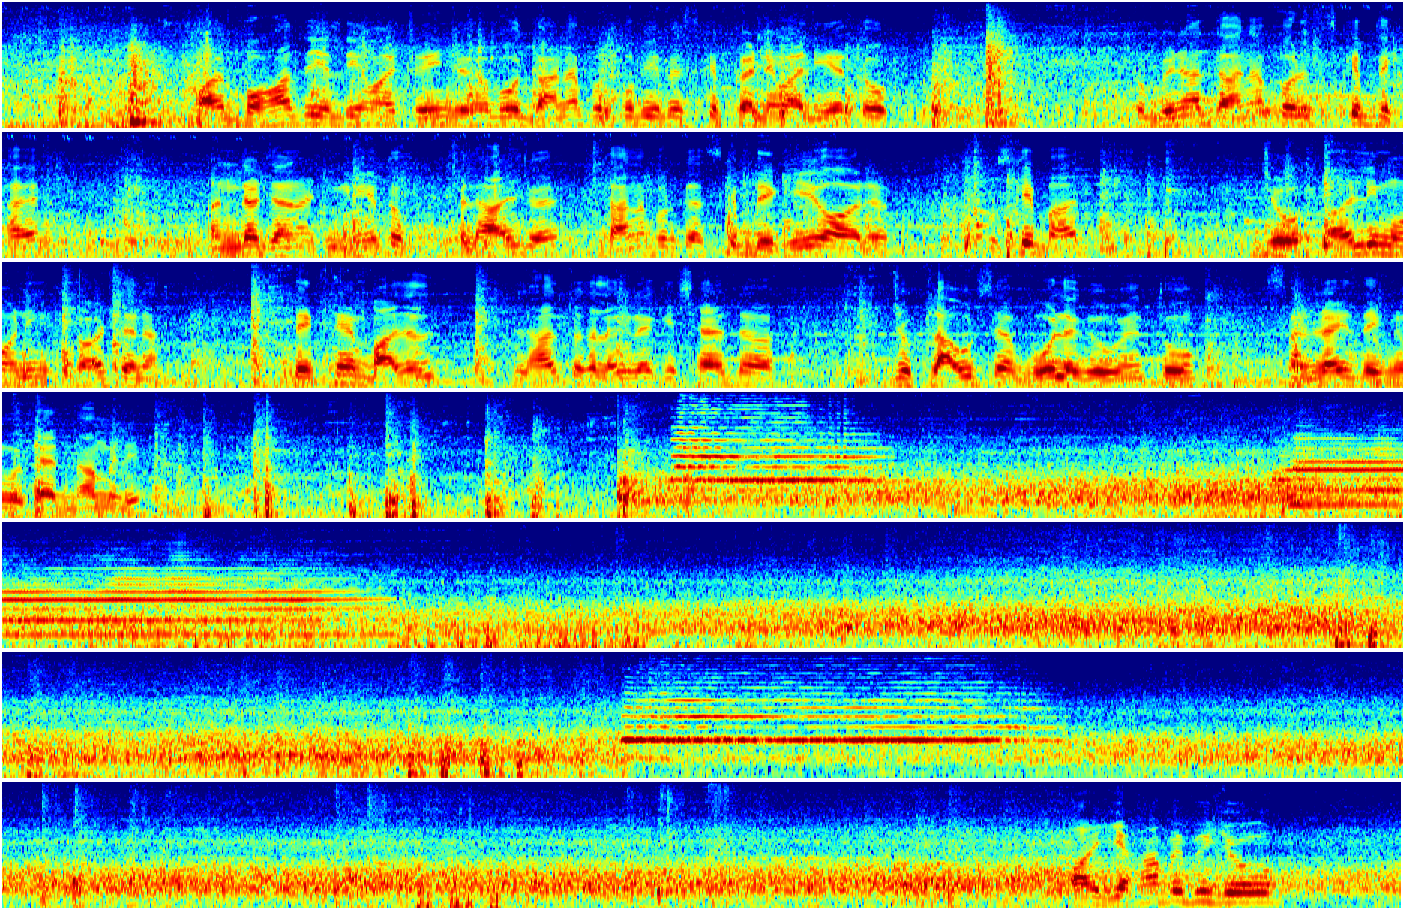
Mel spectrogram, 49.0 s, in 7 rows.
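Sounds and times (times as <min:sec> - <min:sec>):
train wheel and rail noise: 0:00.0 - 0:49.0
train horn blasts: 0:24.2 - 0:25.6, 0:27.3 - 0:30.2, 0:38.1 - 0:40.4.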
